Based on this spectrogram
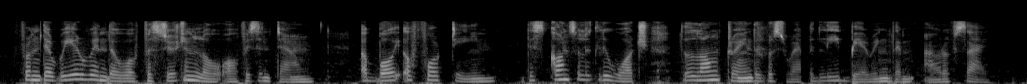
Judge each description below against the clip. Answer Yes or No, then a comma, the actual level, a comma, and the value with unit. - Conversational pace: Yes, average, 165 wpm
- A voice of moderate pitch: Yes, medium, 155 Hz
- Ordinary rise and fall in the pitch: No, wide, 6.9 semitones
